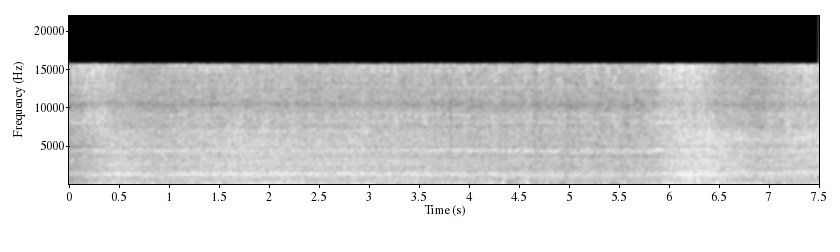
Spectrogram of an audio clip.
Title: 5VZ-FE Running rough after head gasket replacement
